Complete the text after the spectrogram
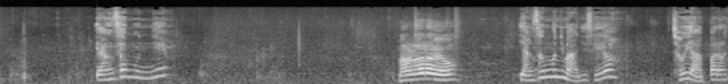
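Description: A young woman speaks anxiously close by.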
